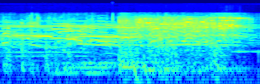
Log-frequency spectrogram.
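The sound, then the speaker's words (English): Glass smashes as a chair crashes through a storefront window, a sharp shattering burst partway through a loud, chaotic scene with running feet and crowd shouting all around. “A chair crashes out of a storefront window.”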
